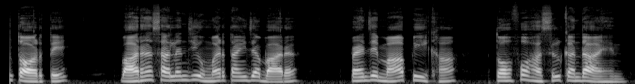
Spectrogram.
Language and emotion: Sindhi, neutral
